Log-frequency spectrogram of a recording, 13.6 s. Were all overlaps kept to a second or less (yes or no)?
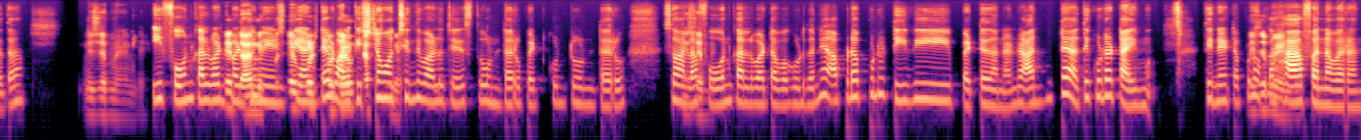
no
